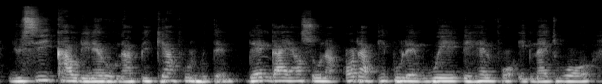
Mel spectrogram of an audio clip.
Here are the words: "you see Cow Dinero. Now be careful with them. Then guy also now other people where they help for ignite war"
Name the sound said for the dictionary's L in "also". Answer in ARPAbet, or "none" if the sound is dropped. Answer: none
